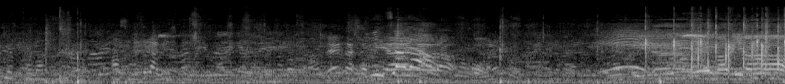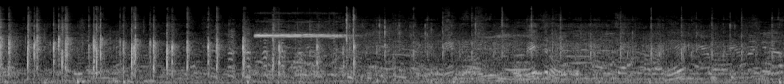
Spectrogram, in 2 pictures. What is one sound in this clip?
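A volleyball is struck with a dull slap of hands.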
